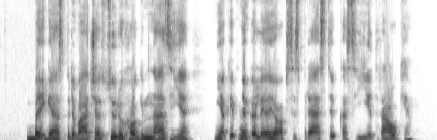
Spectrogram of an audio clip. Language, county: Lithuanian, Klaipėda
